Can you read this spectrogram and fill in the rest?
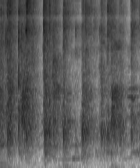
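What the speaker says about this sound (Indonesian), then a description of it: "Tepuk tangan dulu dong." A small group of people clapping at an informal gathering, quick steady bursts of applause about four per second, close and moderately loud, with faint voices beneath.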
